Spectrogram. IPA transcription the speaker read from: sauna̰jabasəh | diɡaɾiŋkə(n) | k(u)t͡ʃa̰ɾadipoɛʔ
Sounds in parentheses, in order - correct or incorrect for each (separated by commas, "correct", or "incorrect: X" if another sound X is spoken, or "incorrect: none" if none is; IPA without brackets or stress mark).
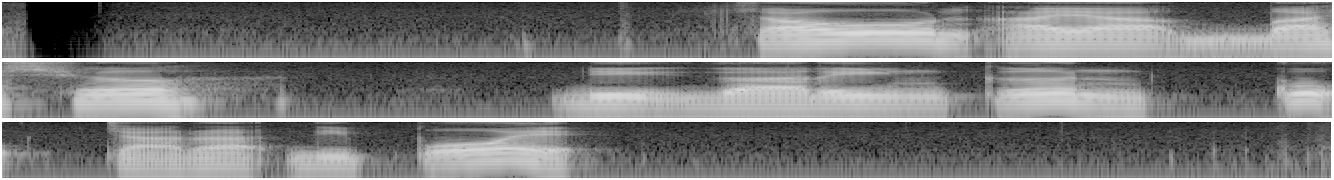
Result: correct, correct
